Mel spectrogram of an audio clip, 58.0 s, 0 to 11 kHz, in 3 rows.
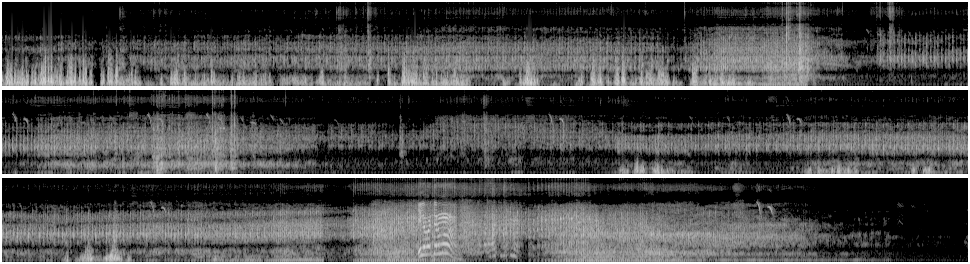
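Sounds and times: wind buffeting microphone: 0:00.0 - 0:15.5, 0:31.6 - 0:33.2, 0:35.2 - 0:36.7, 0:37.4 - 0:38.2, 0:39.8 - 0:41.4
diesel tractor engine under load: 0:00.0 - 0:57.9.

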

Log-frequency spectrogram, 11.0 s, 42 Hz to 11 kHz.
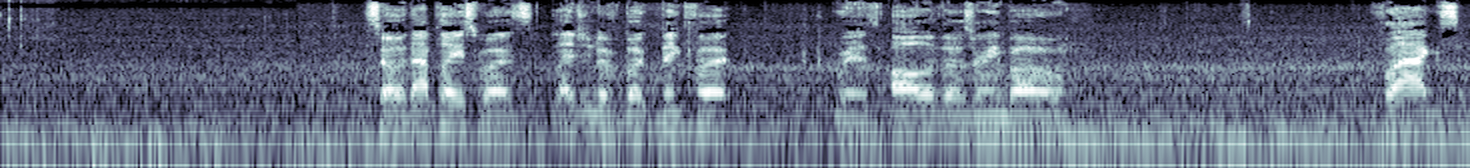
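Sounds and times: road noise rumble inside car: 0:00.0 - 0:11.0.

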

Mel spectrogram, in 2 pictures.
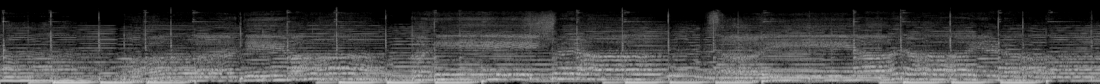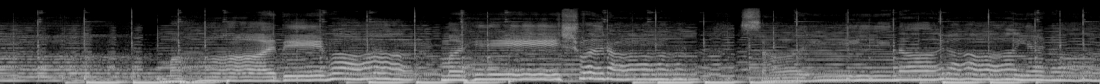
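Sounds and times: devotional song singing: 0:00.0 - 0:22.0.

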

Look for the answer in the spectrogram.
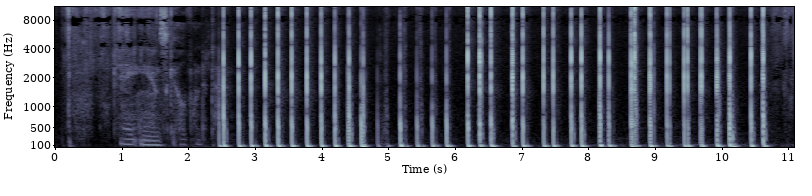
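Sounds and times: hand tapping on microphone: 0:02.4 - 0:10.7.

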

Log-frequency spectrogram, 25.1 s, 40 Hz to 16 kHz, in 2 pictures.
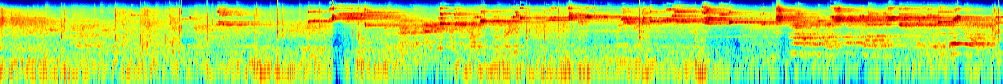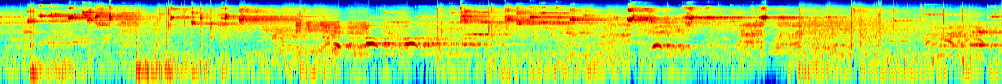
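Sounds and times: sneakers squeaking: 0:00.0 - 0:16.6, 0:17.2 - 0:25.0
players' voices: 0:00.2 - 0:25.0
basketball bouncing on hardwood: 0:02.6 - 0:03.7.

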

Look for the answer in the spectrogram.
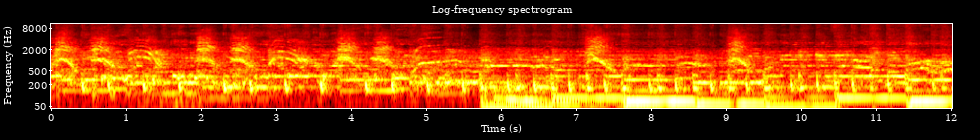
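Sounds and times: chanted shouts: 0:00.0 - 0:05.7, 0:07.0 - 0:07.6, 0:08.9 - 0:09.5
dance music with bass: 0:00.0 - 0:12.0.

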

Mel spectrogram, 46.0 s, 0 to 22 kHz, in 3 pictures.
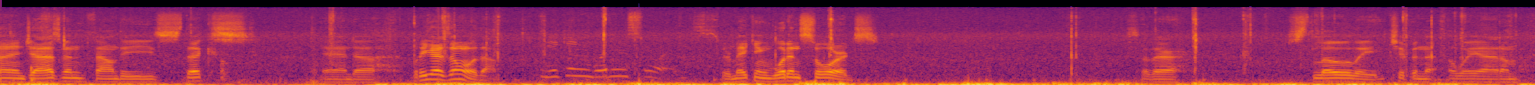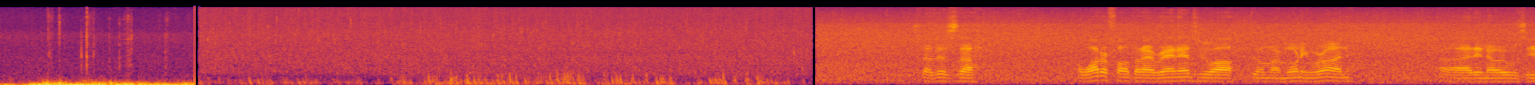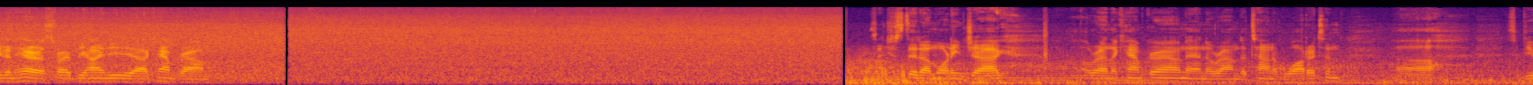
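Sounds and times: creek flowing over stones: 0:17.4 - 0:39.1
waterfall roaring: 0:23.1 - 0:39.1
loud low rumble: 0:39.2 - 0:44.8.

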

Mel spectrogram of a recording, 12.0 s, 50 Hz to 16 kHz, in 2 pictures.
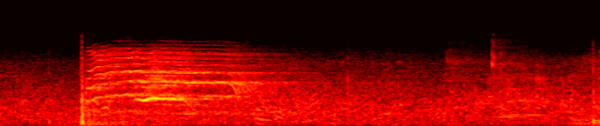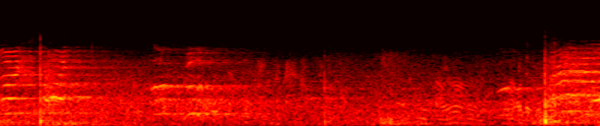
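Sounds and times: murmur of background voices: 0:00.0 - 0:12.0.

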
